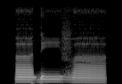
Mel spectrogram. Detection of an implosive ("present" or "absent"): present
